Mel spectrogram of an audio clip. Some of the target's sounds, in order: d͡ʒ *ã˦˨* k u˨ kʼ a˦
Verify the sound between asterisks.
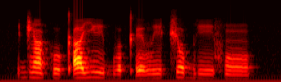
correct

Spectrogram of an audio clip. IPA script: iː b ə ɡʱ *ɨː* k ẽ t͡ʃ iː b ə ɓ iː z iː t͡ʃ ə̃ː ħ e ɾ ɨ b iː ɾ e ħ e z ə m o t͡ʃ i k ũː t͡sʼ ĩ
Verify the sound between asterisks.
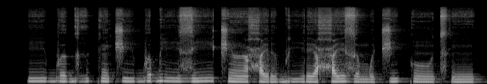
incorrect: ɨ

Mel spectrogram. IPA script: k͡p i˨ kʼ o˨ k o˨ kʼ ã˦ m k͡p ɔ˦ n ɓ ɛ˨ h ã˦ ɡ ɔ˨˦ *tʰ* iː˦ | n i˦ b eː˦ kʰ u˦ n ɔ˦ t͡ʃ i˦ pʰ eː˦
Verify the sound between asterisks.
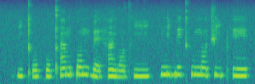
correct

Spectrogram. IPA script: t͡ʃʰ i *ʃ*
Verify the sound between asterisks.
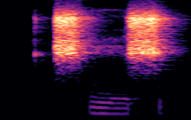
correct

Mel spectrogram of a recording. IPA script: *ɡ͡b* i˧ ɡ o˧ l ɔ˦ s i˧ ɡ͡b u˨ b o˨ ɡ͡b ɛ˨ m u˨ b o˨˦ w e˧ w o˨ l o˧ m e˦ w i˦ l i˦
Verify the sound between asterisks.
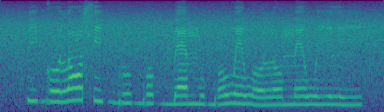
incorrect: k͡p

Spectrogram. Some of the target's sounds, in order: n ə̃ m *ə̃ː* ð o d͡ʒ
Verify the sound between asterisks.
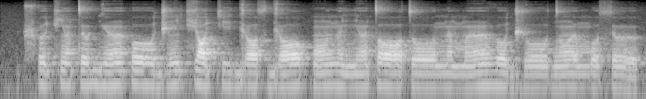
correct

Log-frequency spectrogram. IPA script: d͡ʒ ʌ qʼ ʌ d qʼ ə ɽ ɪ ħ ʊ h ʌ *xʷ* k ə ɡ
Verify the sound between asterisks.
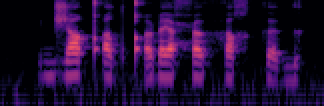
incorrect: χ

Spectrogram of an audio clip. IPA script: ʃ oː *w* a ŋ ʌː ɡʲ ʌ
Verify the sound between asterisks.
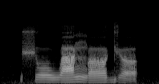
correct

